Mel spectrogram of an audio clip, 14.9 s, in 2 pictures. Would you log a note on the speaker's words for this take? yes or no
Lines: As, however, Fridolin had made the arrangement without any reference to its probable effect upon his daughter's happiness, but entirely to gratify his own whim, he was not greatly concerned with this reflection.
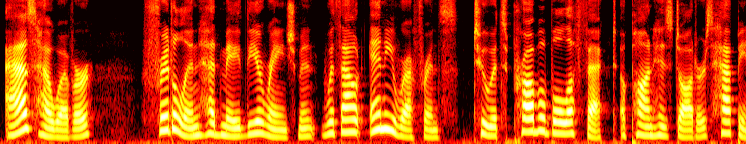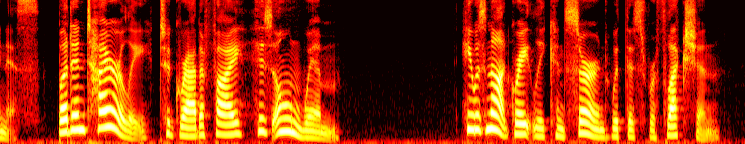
no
